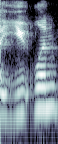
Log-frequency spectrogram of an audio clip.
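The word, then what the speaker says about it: Jutland: as they come up first one is the utland peninsula it's spelled j u t l a n d it's spelled like jetland but it's pronounced you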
